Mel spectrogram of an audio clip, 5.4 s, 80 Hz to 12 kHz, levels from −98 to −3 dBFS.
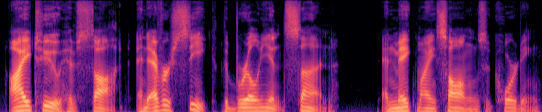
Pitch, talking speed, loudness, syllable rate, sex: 100 Hz, 165 wpm, -23 LUFS, 4.1 syllables/s, male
